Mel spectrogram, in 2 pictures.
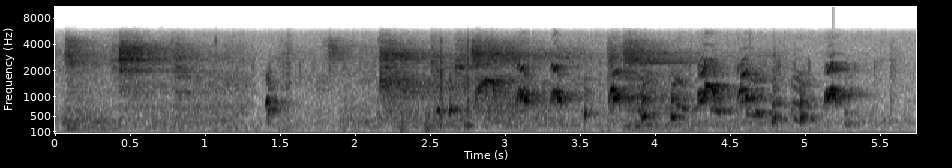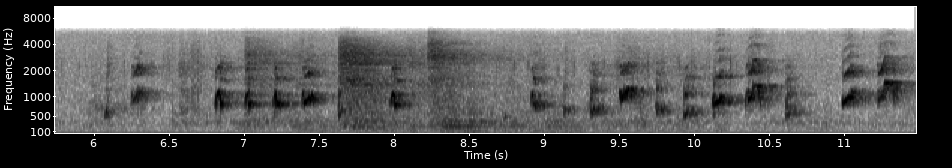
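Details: Several Grand Basset Griffon Vendéen puppies whimpering and yipping, short high whining notes in quick irregular bursts, some overlapping, with brief quieter gaps between runs.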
